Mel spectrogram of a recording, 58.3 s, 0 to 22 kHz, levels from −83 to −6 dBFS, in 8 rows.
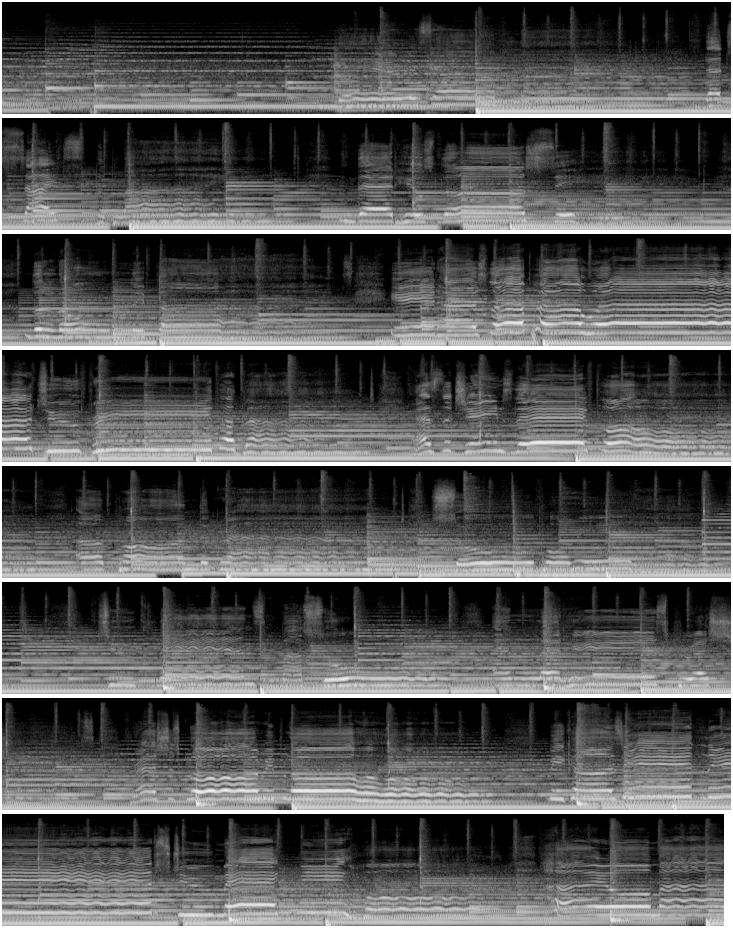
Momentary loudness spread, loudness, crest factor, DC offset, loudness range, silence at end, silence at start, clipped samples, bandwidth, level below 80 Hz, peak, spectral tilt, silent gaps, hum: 9 LU; -22 LUFS; 18 dB; under 0.1%; 6 LU; 0 s; 0 s; under 0.1%; 18 kHz; -28 dBFS; -4 dBFS; -6.5 dB/octave; none; none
